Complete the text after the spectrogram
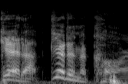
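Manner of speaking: put-on angry, mad tone. Retelling being woken by father for a jog: imitating angry father. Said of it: "gets me out of bed like he's mad".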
